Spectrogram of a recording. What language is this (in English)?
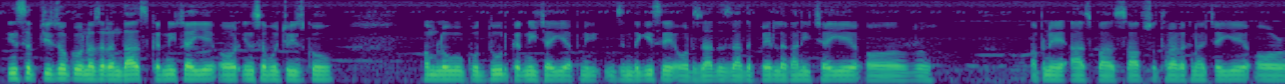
Urdu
